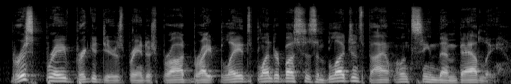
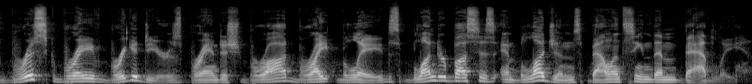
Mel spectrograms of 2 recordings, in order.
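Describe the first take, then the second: First: It is said fast. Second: It is said at a normal pace.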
